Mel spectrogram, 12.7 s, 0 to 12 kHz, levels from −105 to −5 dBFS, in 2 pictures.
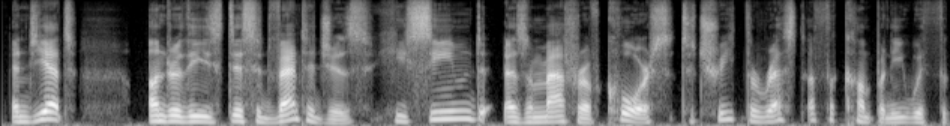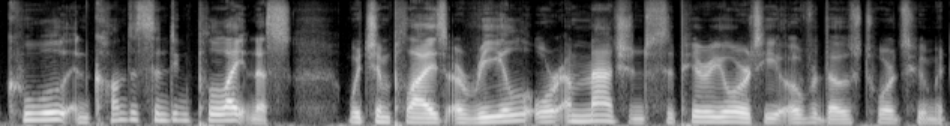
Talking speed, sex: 185 wpm, male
